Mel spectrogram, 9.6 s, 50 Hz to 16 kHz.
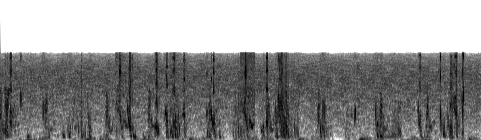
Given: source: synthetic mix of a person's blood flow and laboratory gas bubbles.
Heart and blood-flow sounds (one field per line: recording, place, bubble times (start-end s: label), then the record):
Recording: Doppler ultrasound of blood flow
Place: precordium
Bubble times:
0.07-0.29 s: bubbles
0.38-0.46 s: bubbles
0.53-0.64 s: bubbles
0.83-0.92 s: bubbles
0.97-1.02 s: bubbles
1.24-1.46 s: bubbles
1.54-1.86 s: bubbles
2.29-2.76 s: bubbles
3.06-3.21 s: bubbles
3.27-3.76 s: bubbles
4.12-4.44 s: bubbles
4.64-5.10 s: bubbles
5.19-5.42 s: bubbles
5.48-6.01 s: bubbles
6.36-6.58 s: bubbles
7.06-7.16 s: bubbles
7.49-8.05 s: bubbles
8.34-8.47 s: bubbles
8.80-9.31 s: bubbles
From the record:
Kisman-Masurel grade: 243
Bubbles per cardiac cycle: several, 3 to 8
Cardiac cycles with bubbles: 100%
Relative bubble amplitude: loud (0.450 to 0.775)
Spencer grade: 3 (all of the cardiac periods contain showers or single bubble signals, but not dominating or overriding the cardiac motion signals)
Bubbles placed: anywhere in the cardiac cycle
